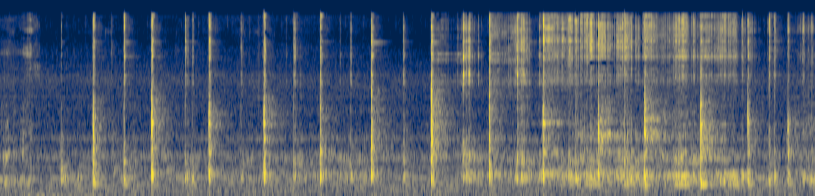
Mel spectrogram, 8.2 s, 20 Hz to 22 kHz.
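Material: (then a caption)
Wood. A wooden table surface is tapped in a quiet, irregular rhythm. Each tap is a short, dry knock with a mid-range tone around 1.1 kHz and a bright click on top, dying away almost instantly. The taps come in clear, spaced strikes at first, then grow quicker and blur into a softer patter toward the end.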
